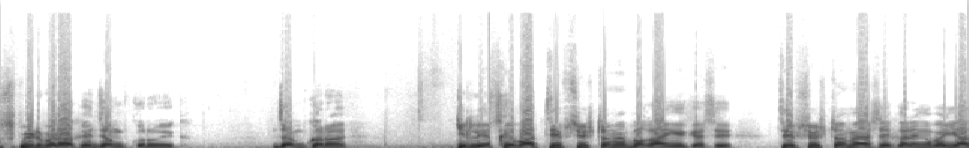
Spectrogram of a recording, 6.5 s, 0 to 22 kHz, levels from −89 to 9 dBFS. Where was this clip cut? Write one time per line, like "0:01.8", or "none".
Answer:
0:03.3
